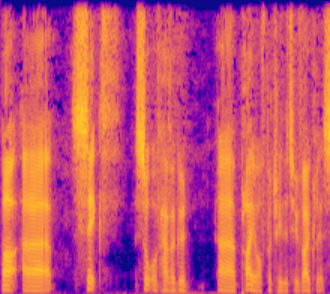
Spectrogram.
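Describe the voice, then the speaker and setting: A man talks at a fairly slow pace and medium pitch. The recording is very clean, with a silent background. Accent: British. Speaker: podcast host. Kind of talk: casual chat. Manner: hesitant, many fillers.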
